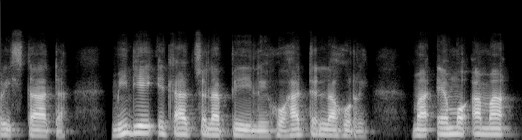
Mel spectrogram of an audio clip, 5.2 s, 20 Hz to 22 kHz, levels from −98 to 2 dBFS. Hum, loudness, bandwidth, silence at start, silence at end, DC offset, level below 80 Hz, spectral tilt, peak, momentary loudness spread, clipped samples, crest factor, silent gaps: none; -19 LUFS; 7.4 kHz; 0 s; 0.15 s; under 0.1%; -62 dBFS; -8 dB/octave; 0 dBFS; 9 LU; under 0.1%; 18 dB; none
